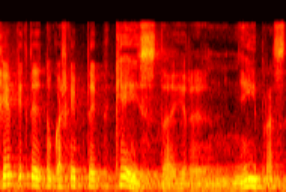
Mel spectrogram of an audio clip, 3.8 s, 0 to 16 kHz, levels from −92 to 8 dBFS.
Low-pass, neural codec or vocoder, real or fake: 9.9 kHz; none; real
